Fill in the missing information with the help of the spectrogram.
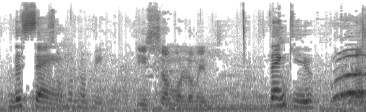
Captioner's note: and interpreter speaking in foreign language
